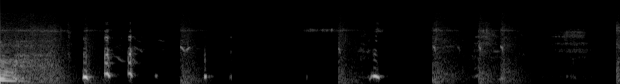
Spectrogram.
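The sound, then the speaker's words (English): A rabbit sniffs close to the microphone, a series of short, quick breathy puffs in uneven bursts with brief pauses between, with faint chirpy squeaks mixed in. “So you get a close-up of the bunny sniffing?”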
